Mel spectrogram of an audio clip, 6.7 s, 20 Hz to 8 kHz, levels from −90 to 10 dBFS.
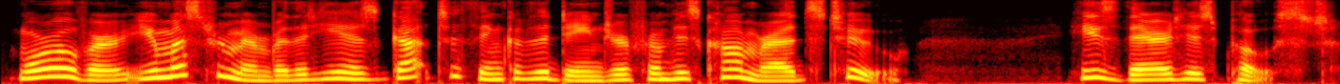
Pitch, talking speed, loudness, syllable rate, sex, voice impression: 215 Hz, 195 wpm, -16 LUFS, 5.2 syllables/s, female, very feminine, very adult-like, middle-aged, slightly thin, slightly tensed, slightly powerful, slightly dark, very hard, very clear, very fluent, very cool, very intellectual, slightly refreshing, very sincere, very calm, slightly friendly, very reassuring, unique, very elegant, very strict, slightly intense, very sharp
